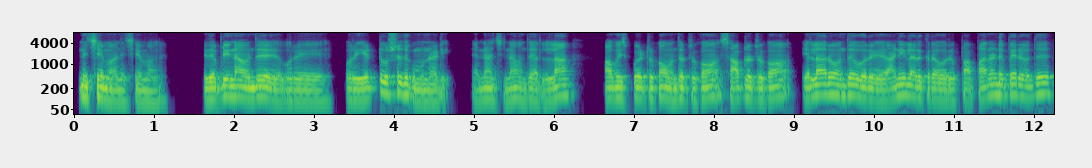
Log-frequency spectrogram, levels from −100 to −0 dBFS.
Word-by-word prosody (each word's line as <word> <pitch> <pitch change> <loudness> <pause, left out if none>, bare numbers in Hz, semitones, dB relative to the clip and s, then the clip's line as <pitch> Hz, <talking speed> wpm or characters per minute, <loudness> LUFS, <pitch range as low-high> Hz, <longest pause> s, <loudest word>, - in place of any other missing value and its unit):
நிச்சியமா, 110 -3 +3
நிச்சியமாங்க. 90 -1 -5 0.5
இது 100 - +4
எப்டின்னா 120 +2 +3
வந்து, 105 +2 +4 0.3
ஒரு 95 -1 -1 0.6
ஒரு 100 0 +1
8 105 0 -3
வருஷத்துக்கு 145 -6 +2
முன்னாடி 90 -1 -3 0.4
என்னாச்சுன்னா 100 0 -3
வந்து, 100 +1 -5
எல்லாம் 115 +8 0 0.5
ஆஃபீஸ் 110 0 +1
போயிட்டுருக்கோம், 110 0 +1
வந்துட்ருக்கோம், 110 +2 -1 0.2
சாப்ட்டுட்ருக்கோம். 110 +2 0 0.3
எல்லாரும் 135 +3 +3
வந்து, 130 +2 +1
ஒரு 105 -1 +4 0.2
அணியில 130 +3 +1
இருக்குற 105 -2 0
ஒரு 95 0 -1
ப - - 0
12 130 +4 0
பேர் 135 -1 +2
வந்து, 135 +5 +1
110 Hz, 130 wpm, -22 LUFS, 100-120 Hz, 0.6 s, இது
